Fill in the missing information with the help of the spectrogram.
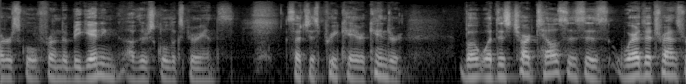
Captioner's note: snorts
